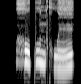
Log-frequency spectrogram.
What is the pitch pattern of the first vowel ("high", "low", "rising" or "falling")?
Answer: falling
